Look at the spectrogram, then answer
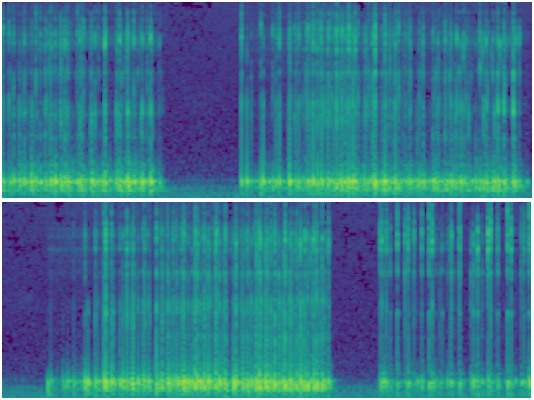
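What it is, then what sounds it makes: Textured plastic cup tapped and scratched. Long nails tap and scratch the sides of a red, hollow, textured plastic cup held over a microphone, using both hands. Dense, rapid clicking and scratchy friction come in four bursts separated by brief silences, with a hollow, boxy resonance in the low-mid range beneath a bright, crackly texture.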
